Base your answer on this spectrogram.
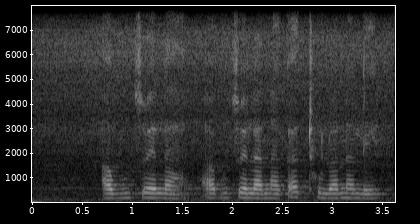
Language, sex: Southern Sotho, female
